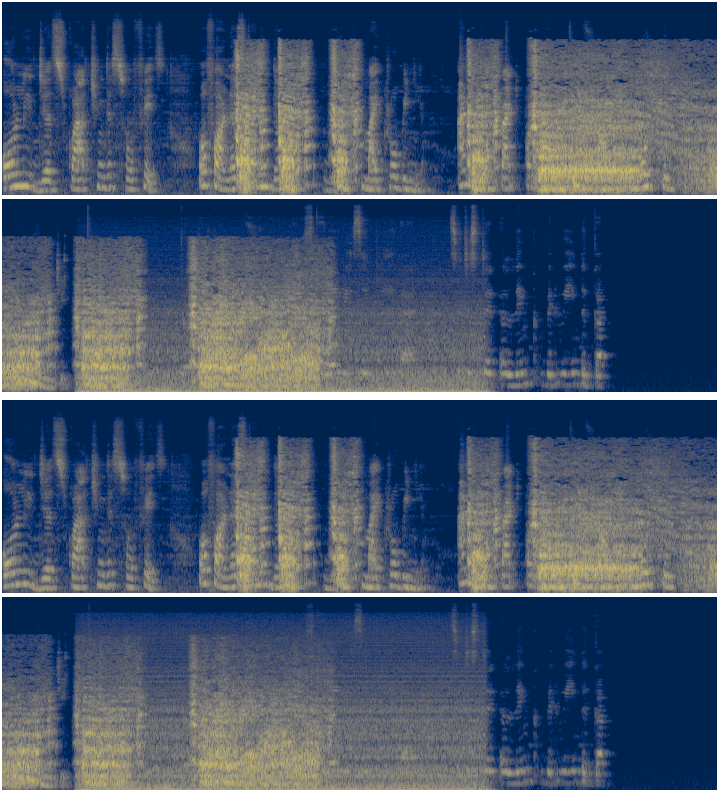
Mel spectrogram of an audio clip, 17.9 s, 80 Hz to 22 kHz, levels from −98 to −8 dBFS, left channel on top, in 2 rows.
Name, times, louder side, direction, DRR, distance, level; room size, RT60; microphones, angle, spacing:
voice 1, 0.0-3.6 4.0-5.3 5.7-8.4 9.1-9.7, left 3 dB, 70° left, 2.2 m, -39 dB
Fire, 2.9-4.5 5.8-6.2 6.6-10.7 11.3-13.1, left 2 dB, 15° left, 0.5 m, -29 dB
sound 1, 9.8-15.0, left 1 dB, 85° right, 2.5 m, -35 dB
voice 2, 11.2-14.2 14.6-16.4, equal, 40° left, 2.8 m, -48 dB
5.5 x 5.2 x 3.6 m
head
